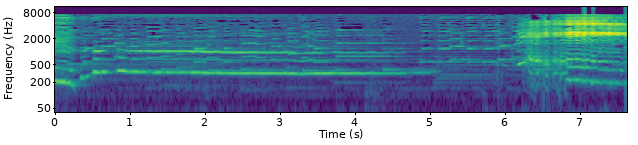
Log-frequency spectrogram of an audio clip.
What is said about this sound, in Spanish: Baló la oveja.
